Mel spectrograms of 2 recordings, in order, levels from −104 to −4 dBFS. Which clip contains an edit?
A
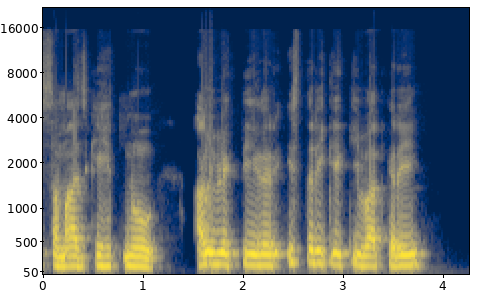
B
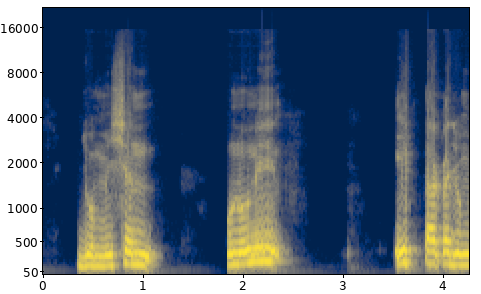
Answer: A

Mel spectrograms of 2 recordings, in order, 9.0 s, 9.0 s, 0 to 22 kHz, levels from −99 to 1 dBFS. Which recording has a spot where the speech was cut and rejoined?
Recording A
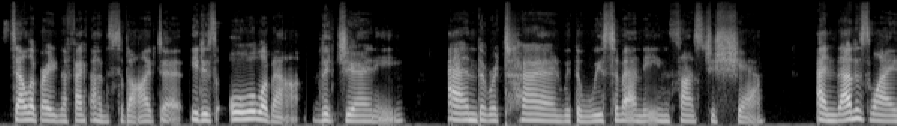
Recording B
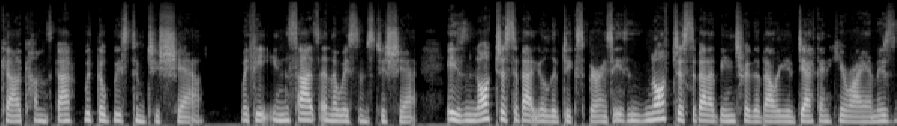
A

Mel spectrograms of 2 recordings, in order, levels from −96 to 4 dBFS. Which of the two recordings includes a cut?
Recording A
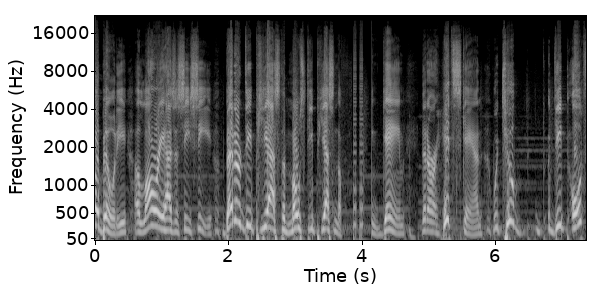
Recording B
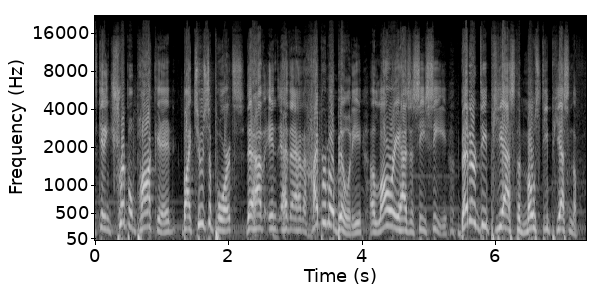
B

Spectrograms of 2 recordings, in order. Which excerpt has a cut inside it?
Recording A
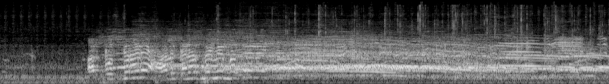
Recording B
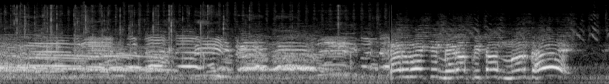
B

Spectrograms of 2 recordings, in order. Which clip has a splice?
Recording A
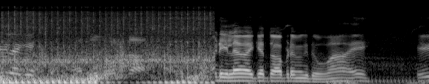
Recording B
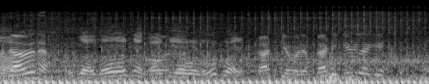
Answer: A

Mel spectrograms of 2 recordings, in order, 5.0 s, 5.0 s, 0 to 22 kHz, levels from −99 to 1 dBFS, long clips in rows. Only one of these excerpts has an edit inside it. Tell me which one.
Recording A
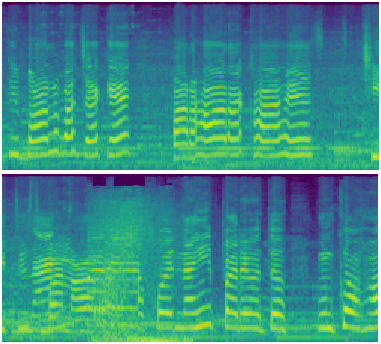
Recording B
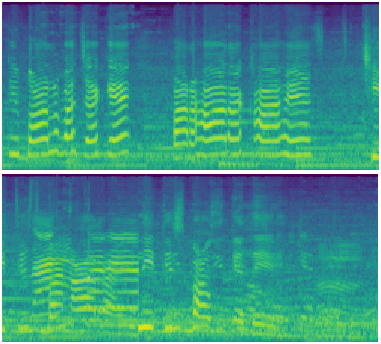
A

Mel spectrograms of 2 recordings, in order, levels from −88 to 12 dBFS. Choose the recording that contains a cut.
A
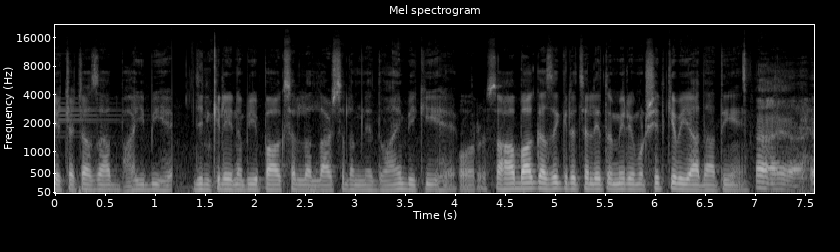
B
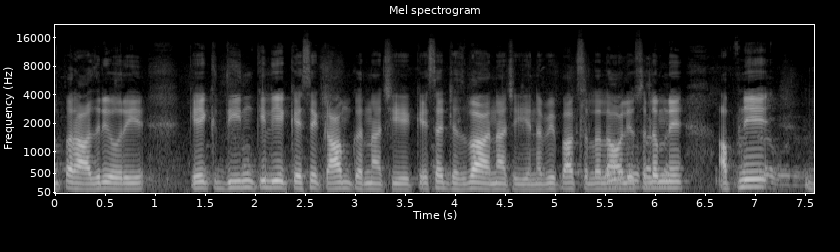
A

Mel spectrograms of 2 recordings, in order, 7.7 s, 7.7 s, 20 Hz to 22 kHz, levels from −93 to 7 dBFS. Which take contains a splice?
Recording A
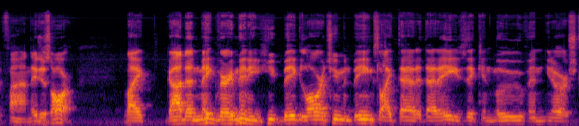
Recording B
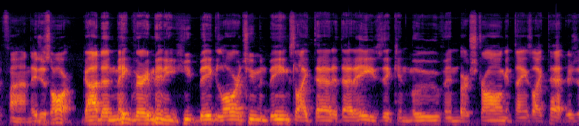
B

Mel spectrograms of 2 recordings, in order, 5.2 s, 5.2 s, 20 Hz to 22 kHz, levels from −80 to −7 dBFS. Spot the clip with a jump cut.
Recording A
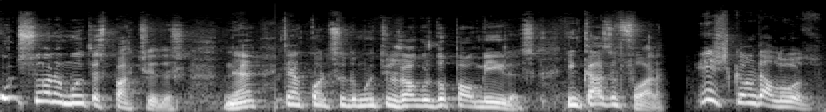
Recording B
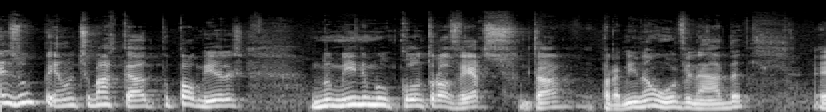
A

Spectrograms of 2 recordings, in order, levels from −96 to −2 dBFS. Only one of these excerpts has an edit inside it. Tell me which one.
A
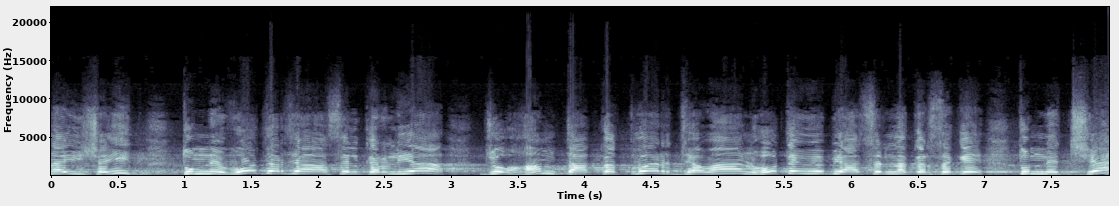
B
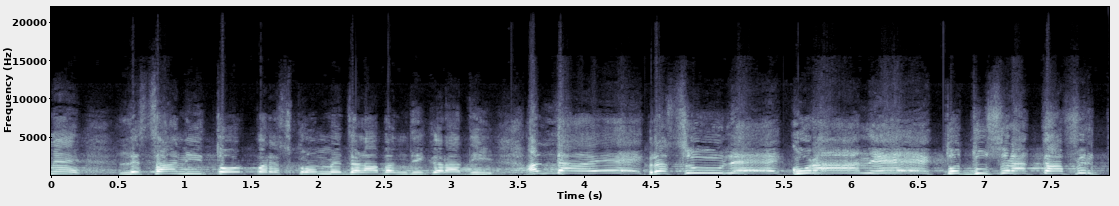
B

